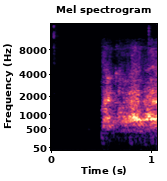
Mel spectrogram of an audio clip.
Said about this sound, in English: Oh, damn dog and cat fight. Cat fight! Cat fight!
